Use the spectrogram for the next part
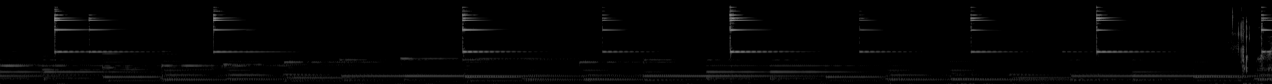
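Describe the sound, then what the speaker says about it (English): A bell is struck repeatedly at uneven intervals, each bright ring decaying slowly into a sustained shimmering tone; about ten strikes in a quiet room, recorded in binaural 3Dio ASMR. "Every time I hear the bell, my mind tells me it's dinner time."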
